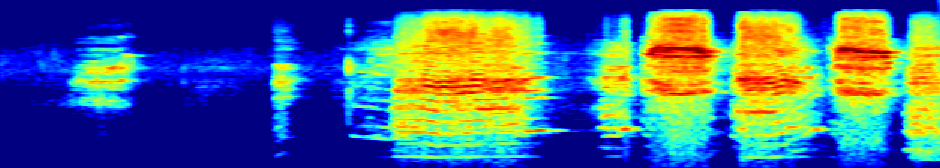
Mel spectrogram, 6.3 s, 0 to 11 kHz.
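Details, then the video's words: Donkey in a barn, recorded on 11-05-2018 around 14:35: after a few short quiet sounds, a loud harsh bray begins, a long sustained blast followed by rapid alternating hee-haw bursts about twice per second. "Donkey Barn"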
